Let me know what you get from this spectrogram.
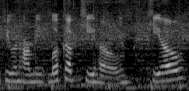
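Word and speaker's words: Keeho: Harmony look up kho Kio is pronounced k e h o Kio from P1 Harmony that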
